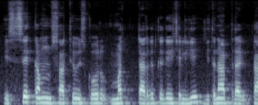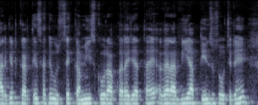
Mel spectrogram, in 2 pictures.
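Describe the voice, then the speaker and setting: The recording is a little muffled and lo-fi. A man with a fairly high but mellow voice gives an informal coaching lesson. He is instructive and keeps addressing his listeners as friends. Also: flat delivery, fast talker. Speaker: exam-coaching teacher and channel host. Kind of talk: informal strategy lesson to students. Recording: dull, lo-fi sound.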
